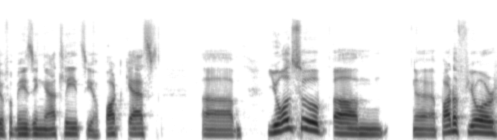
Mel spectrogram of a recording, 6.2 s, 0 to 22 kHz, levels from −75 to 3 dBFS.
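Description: No technical faults are audible.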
